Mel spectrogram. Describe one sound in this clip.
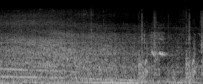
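A van engine hums as it drives slowly closer.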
